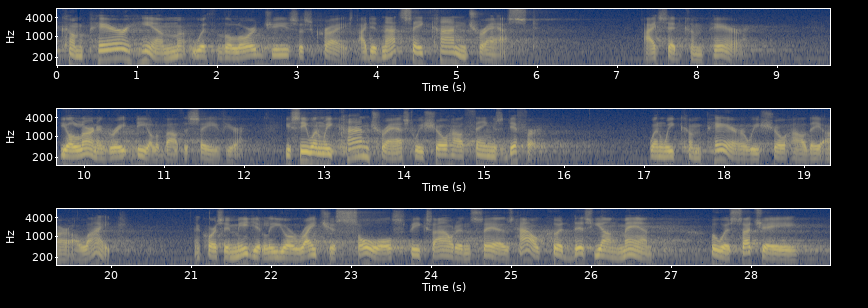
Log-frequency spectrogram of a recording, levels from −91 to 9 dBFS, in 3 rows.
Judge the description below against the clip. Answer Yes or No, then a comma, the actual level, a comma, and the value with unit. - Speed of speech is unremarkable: No, slow, 130 wpm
